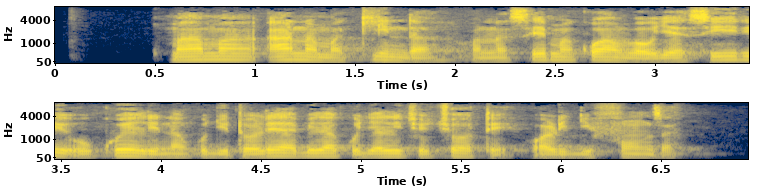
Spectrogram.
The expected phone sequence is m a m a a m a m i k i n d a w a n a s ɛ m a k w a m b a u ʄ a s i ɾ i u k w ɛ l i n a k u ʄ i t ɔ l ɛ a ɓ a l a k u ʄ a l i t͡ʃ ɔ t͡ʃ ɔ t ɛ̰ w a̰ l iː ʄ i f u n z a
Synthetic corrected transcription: m a m a a n a m a k i n d a w a n a s ɛ m a k w a m b a u ʄ a s i ɾ i u k w ɛ l i n a k u ʄ i t ɔ l ɛ a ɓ i l a k u ʄ a l i t͡ʃ ɔ t͡ʃ ɔ t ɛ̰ w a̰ l i ʄ i f u n z a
